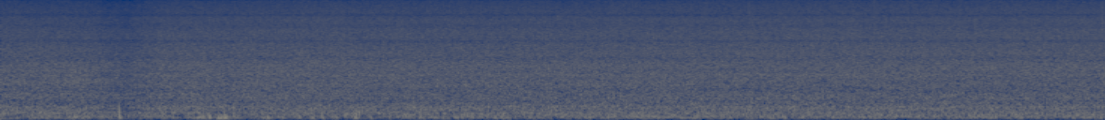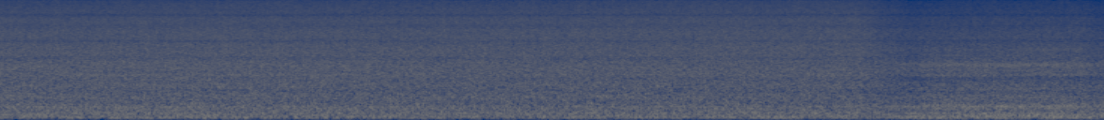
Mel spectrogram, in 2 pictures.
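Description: Steady rain falling on tree leaves, an even hiss.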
